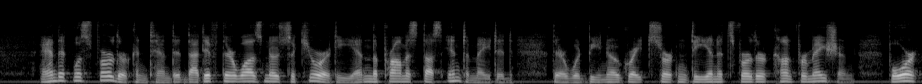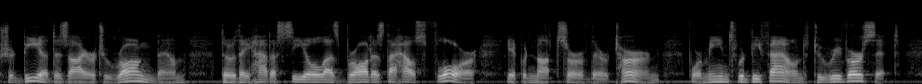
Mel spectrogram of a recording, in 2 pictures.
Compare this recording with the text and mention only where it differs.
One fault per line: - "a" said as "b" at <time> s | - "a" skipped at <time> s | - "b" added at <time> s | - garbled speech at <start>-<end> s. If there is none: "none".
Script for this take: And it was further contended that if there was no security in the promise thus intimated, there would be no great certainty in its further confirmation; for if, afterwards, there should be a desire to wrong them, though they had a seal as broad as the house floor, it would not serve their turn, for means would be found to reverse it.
- "if afterwards there" skipped at 9.2 s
